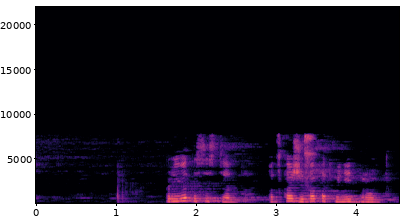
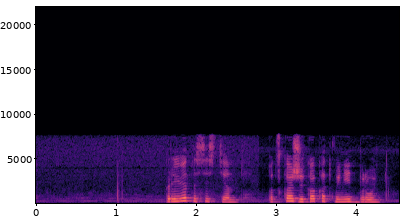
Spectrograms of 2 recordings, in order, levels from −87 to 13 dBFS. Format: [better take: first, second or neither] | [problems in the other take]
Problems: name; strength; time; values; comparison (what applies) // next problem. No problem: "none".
second | noise reduction (classical method WPE with log-MMSE)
